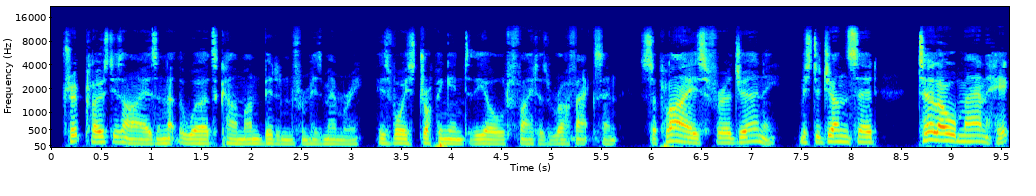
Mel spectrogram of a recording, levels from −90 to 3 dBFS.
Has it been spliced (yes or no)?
yes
